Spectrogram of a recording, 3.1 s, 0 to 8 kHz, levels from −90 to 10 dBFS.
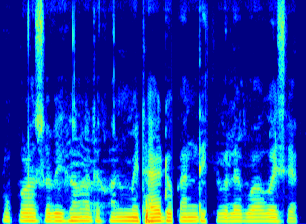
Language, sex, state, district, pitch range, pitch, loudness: Assamese, male, Assam, Hailakandi, 125-130 Hz, 130 Hz, -22 LUFS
